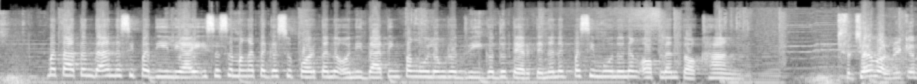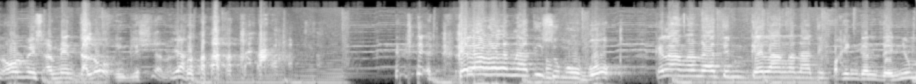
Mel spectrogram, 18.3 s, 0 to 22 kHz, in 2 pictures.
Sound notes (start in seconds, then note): 11.0 laughing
